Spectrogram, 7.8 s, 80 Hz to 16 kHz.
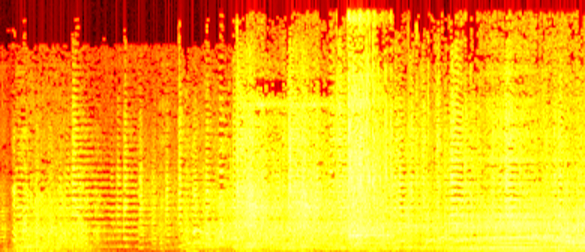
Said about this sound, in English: Whoa! Your sawhorse has an engine? Right. It'll do 160 on the interstate. Listen to this thing idle.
